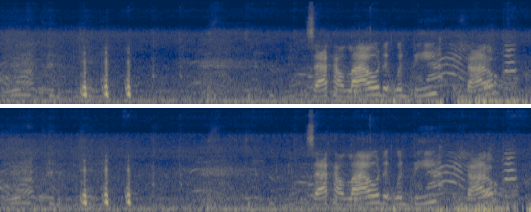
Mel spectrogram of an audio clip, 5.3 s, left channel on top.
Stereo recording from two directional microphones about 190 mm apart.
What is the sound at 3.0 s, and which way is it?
Speech, 45° left (ahead or behind).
